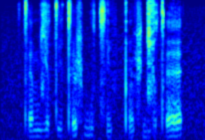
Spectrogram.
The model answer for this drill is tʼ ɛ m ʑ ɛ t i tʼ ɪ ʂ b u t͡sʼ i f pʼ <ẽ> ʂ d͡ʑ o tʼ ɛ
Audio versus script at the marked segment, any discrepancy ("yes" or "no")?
no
